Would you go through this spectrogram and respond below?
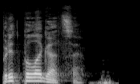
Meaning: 1. to be planned 2. to be assumed, to be supposed; to be presumed, to be implied 3. passive of предполага́ть (predpolagátʹ)
- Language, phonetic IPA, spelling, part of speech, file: Russian, [prʲɪtpəɫɐˈɡat͡sːə], предполагаться, verb, Ru-предполагаться.ogg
